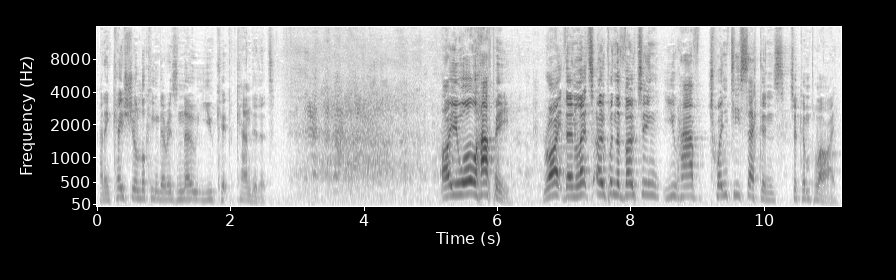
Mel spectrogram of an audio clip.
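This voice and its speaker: A man's voice: high-pitched, very animated, moderate pace, slight background noise. A man hosting a live science contest in front of an audience, with dry jokes and playful asides. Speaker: host. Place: large hall with audience.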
